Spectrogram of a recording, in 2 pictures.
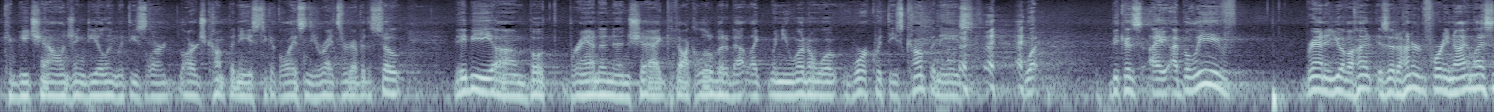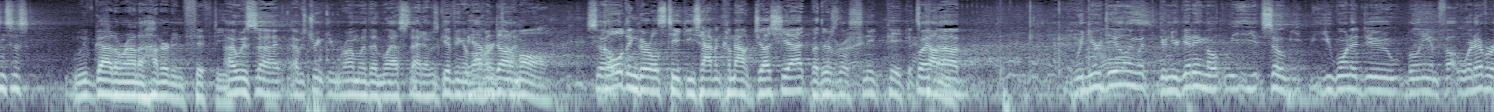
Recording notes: On this episode we podcast live from San Diego Comic-Con 2019 and bring to you the "Tiki Art & Polynesian Pop in American Culture" panel.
